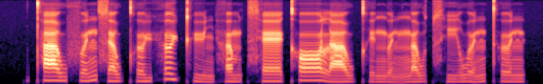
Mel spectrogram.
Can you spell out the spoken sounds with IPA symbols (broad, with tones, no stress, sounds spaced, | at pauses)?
t̪ʰ aː˧ w f ɵ˨˥ n s ɐ˨˧ w kʰ ɵ˨ ɥ h ɵ˥ ɥ kʰ yː˨˩ n h ɐ˨ m t͡sʰ ɛː˨ kʰ ɔː˧ l aː˨˧ w kʰ ɪ˨ ŋ ɵ˨˩ n ŋ ɐ˨˧ w t͡sʰ iː˨˧ w ɵ˨˥ n t̪ʰ ɵ˧ n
